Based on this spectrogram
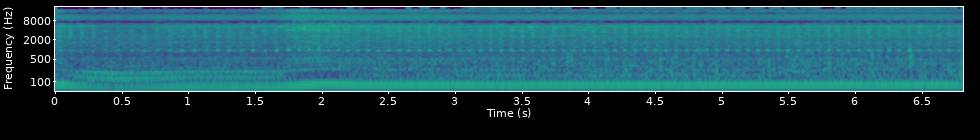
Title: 97 XJ 4.0 clicking/ticking noise while accelerating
